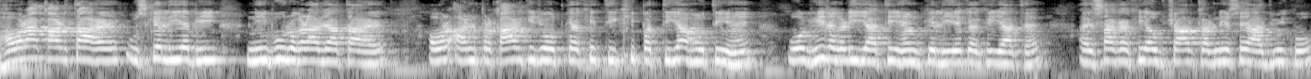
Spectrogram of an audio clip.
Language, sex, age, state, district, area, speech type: Hindi, male, 60+, Uttar Pradesh, Jaunpur, rural, spontaneous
